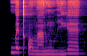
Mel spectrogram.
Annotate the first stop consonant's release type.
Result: ejective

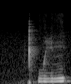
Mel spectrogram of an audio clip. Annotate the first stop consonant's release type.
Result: aspirated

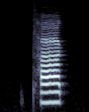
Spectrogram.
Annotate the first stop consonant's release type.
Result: aspirated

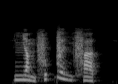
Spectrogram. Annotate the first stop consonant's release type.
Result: plain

